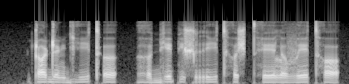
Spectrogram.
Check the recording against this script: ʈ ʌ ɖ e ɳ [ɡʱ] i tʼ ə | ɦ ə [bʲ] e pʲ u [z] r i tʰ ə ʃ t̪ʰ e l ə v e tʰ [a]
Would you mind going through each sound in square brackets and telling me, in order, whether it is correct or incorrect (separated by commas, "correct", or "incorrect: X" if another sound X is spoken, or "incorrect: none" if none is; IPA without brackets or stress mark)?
correct, correct, incorrect: ʃ, incorrect: ʌ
